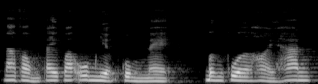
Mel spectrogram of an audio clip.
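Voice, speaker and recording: Woman narrating a story, husky, low, mellow, expressive. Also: a little slow. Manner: lively, expressive reading.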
